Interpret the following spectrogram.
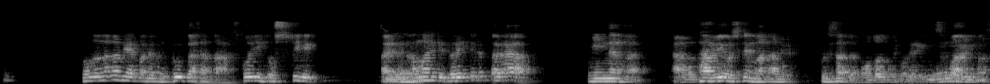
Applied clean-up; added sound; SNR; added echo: neural mask model DeepFilterNet 3.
